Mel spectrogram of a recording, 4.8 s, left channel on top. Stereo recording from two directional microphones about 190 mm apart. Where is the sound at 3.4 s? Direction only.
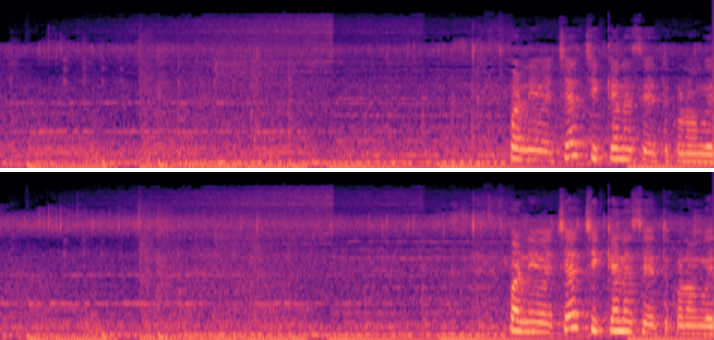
30° right (ahead or behind).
